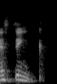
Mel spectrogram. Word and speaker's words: extinct: Ya, bacanya extinct. Extinct. 3/4 population of the animal has been extinct. Jadi kalau ada TINCT itu ya bacanya kayak ink gitu ya.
